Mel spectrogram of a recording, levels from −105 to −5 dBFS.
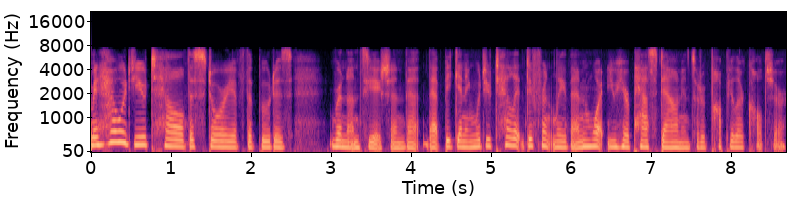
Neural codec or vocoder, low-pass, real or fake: none; 7.2 kHz; real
